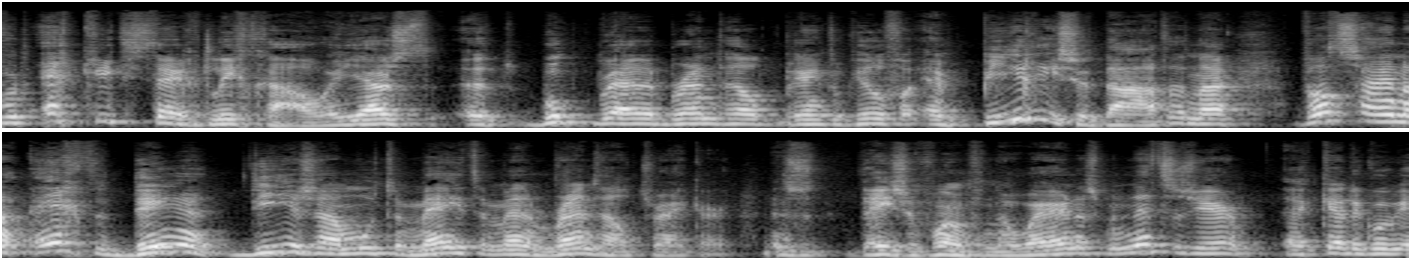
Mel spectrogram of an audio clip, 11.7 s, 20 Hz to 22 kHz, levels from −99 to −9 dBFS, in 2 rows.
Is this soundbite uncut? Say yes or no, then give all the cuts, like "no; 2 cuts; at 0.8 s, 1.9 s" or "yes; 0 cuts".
no; 1 cut; at 9.0 s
